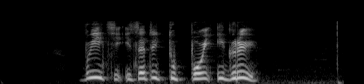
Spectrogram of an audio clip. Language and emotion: Russian, angry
